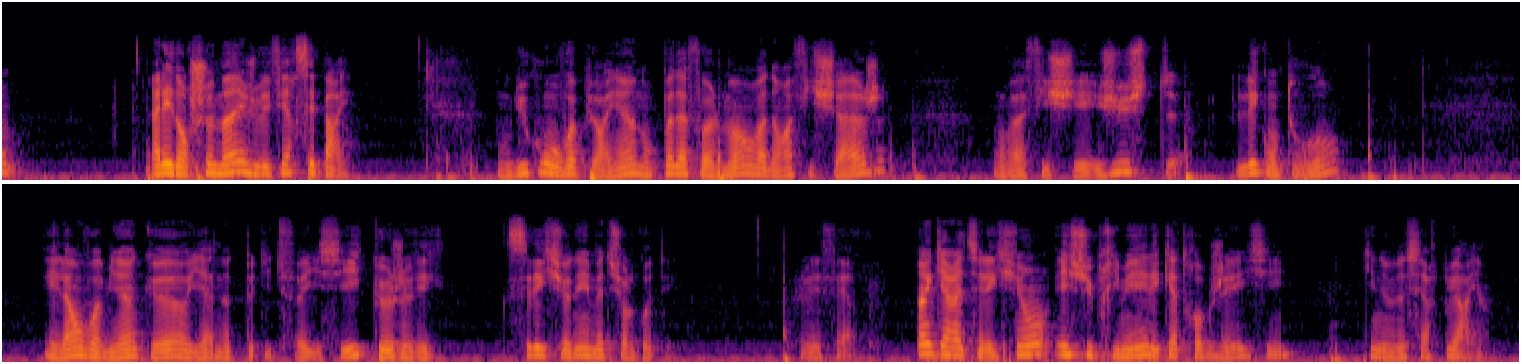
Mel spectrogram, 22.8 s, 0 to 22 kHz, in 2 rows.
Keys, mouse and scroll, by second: 1.2 click, 2.4 click, 5.5 click, 9.0 click, 10.4 click, 12.5 click, 14.3-17.0 drag, 17.3-18.9 drag.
